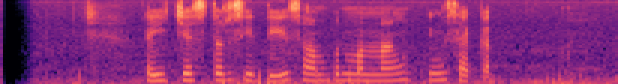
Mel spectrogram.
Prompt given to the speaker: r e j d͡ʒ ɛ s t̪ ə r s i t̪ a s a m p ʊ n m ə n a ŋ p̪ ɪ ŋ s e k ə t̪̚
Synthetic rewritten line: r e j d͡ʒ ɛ s t̪ ə r s i t̪ i s a m p ʊ n m ə n a ŋ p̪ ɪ ŋ s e k ə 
